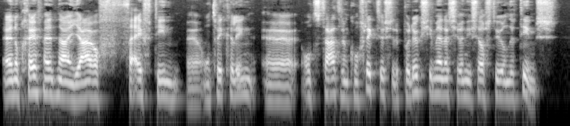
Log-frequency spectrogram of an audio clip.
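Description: A man of ordinary pitch leads a conversation about work and teams. He weighs his words and often restarts a phrase before finishing the thought. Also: a little fast, a little mellow. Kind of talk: casual discussion.

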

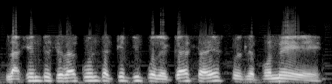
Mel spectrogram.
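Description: Joking caller with a high voice. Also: male voice, moderate pace, darkish tone, no room sound, soft background music, poor audio. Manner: joking, explains plainly, polite address. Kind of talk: casual radio chat.

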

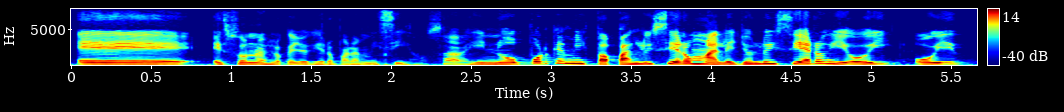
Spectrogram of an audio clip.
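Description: A woman's voice: medium pitch, brisk. A woman in her thirties, a mother of quadruplets, talking reflectively as a guest in a casual interview. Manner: talkative, reflective, often adds "¿sabes?".

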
